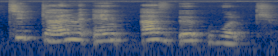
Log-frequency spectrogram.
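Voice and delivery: slow English read with a heavy French accent. Real, not acted. Vlogger reading the English text on the leash, slow French-accented English. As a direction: read the English slogan slowly, French accent on every word. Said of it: "désolée pour mon accent magnifique".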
